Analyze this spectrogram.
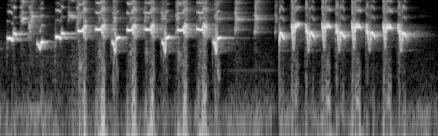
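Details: Black-winged myna singing a master training song full of varied fill-in phrases, used to make other mynas respond: a quick run of sharp, downward-slurred chirps, about four each second, shifting to brighter repeated high notes.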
